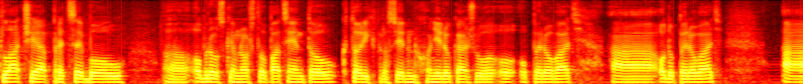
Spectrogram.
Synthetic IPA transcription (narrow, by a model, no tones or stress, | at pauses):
t̪lat͡ʃɪapɾɛt̪sɛbɔʊ | ɔbɾɔʊskɛːmnɔʃst̪ʋɔpat͡sɪɛnt̪ɔʊkt̪ɔɾiːxpɾɔscʲɛjɛd̪nɔd̪uxɔɲɛd̪ɔkaːʒuɔpɛɾɔʋacaɔd̪ɔpɛɾɔʋac | ʔa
